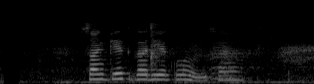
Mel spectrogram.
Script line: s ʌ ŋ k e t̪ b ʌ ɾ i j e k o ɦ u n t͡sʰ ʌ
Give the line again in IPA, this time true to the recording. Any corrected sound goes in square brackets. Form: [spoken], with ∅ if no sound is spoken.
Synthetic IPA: s ʌ ŋ k e t̪ [ɡ] ʌ ɾ i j e k o ɦ u n t͡sʰ ʌ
